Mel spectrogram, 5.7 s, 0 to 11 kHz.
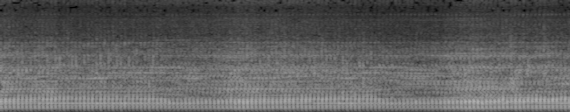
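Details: Lister Petter AC1 4 kVA single-cylinder diesel generator, 1980s British, 3000 rpm, fired almost first turn after earlier no-start suspected from air after leaky fuel tank; even quick thump, gentle load rise and fall; normal healthy running.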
